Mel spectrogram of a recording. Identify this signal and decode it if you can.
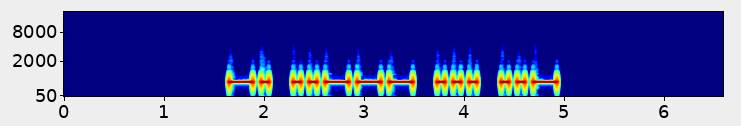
Morse code, heard as a keyed tone, about 15 wpm, 700 Hz. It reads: N2SU
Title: USA Call Signs - 4 Characters - Repeated 3x - 15wpm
